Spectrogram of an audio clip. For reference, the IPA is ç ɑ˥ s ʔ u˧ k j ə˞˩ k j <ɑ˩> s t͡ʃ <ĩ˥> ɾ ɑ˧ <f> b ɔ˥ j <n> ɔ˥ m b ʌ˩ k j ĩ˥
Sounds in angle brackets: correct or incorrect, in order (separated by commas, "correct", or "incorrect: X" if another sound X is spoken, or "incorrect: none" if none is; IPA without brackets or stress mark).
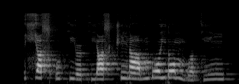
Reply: incorrect: ɑ˧, correct, incorrect: m, incorrect: ɾ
